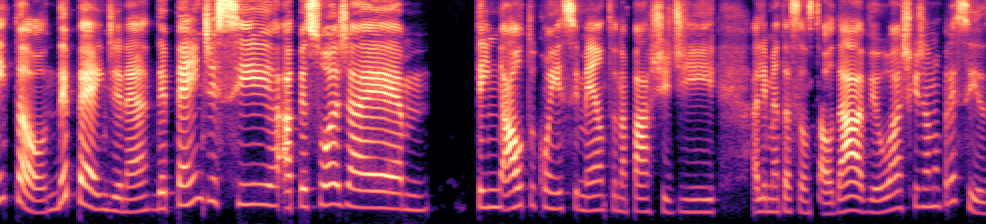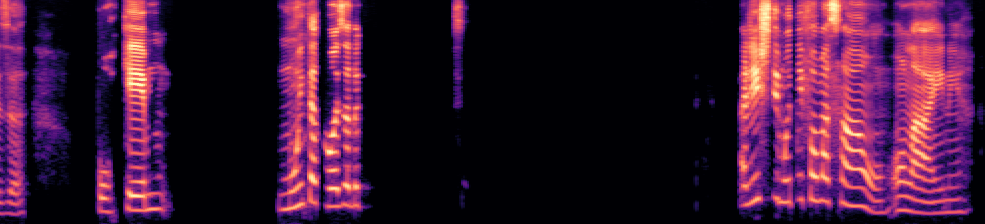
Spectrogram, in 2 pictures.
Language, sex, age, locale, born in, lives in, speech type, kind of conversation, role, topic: Portuguese, female, 40-44, pt-BR, Brazil, Italy, conversation, podcast, guest, O que te ajuda a resistir aos alimentos ultraprocessados?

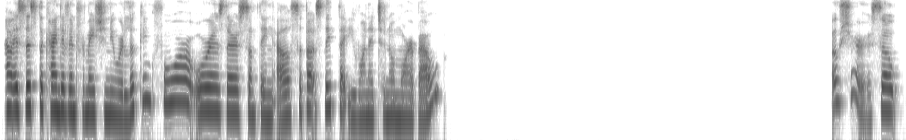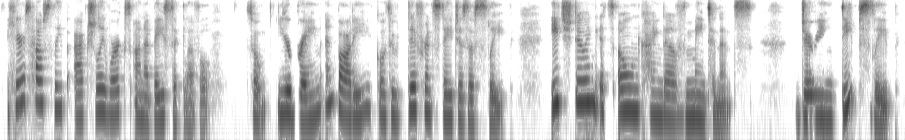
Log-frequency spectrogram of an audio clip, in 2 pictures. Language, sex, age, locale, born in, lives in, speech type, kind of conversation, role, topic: English, female, 30-34, en-US, United States, United States, read, expert-assistant, expert, How can you improve your sleep and why is it important?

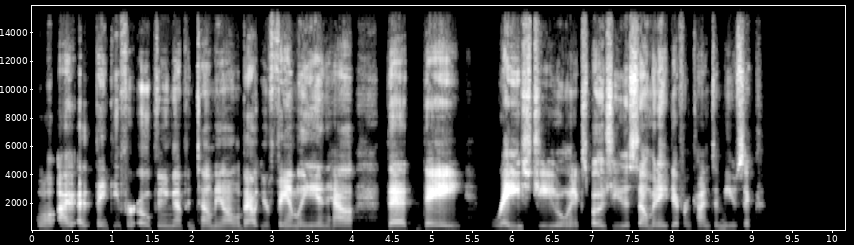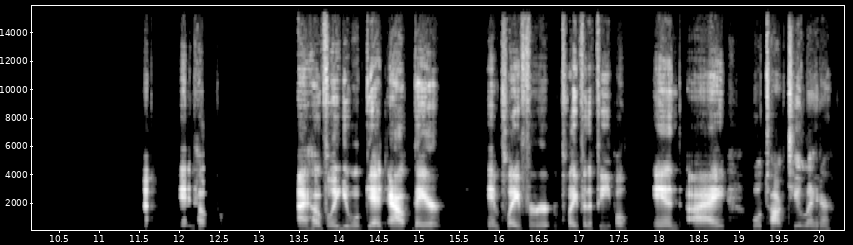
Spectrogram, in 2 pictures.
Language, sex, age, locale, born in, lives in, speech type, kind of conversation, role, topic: English, female, 55-59, en-US, United States, United States, conversation, podcast, host, What experiences or influences sparked your passion for music?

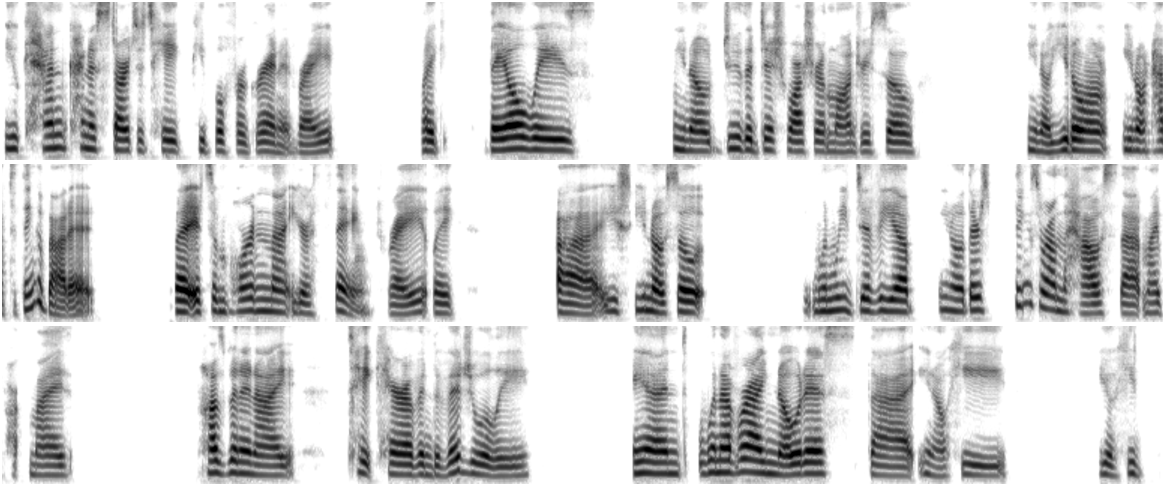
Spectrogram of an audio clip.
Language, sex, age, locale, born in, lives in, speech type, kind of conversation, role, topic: English, female, 35-39, en-US, United States, United States, conversation, unstructured, none, What helps you feel truly appreciated in relationships, and how can we support each other?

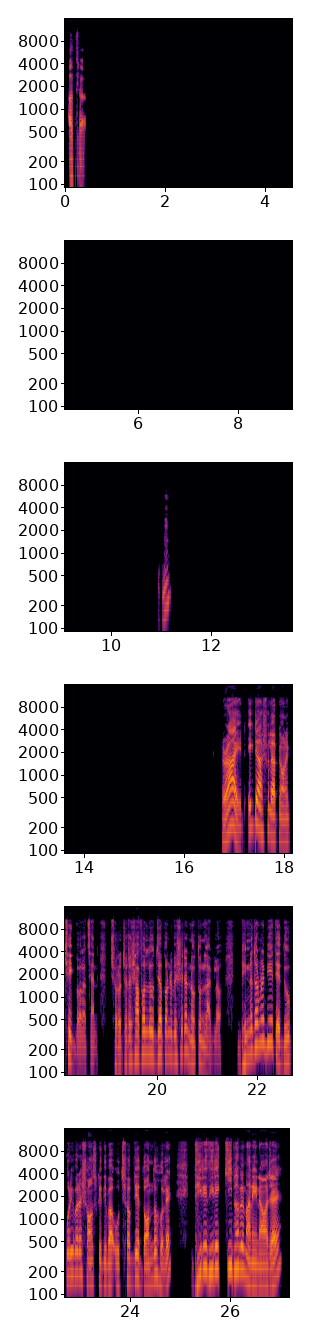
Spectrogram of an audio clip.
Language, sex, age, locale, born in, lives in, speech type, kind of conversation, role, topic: Bengali, male, 30-34, bn-BD, Bangladesh, Bangladesh, read, expert-assistant, asker, ভিন্ন ধর্মের বিয়েতে সাধারণত কী ধরনের সমস্যা দেখা যায়, এবং ধর্মবিশেষে এই সমস্যাগুলো কতটা আলাদা?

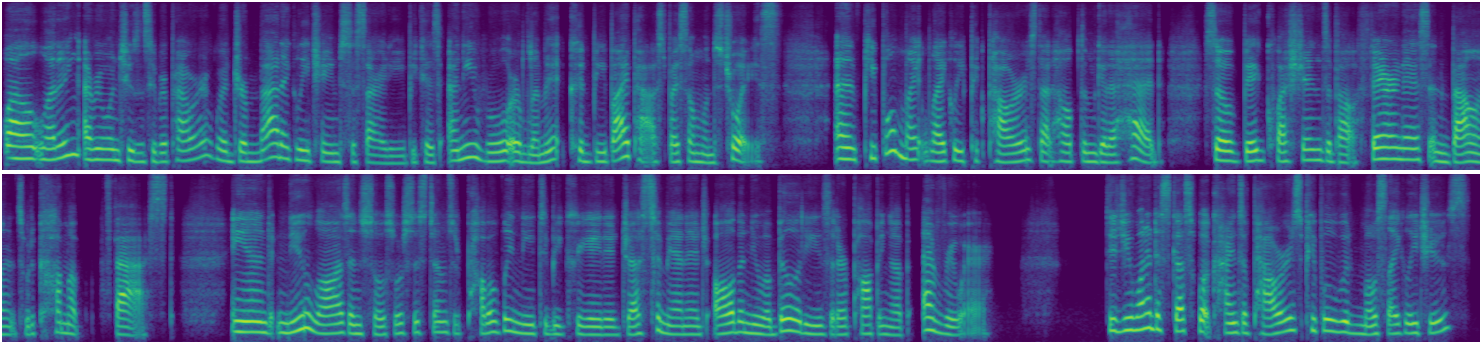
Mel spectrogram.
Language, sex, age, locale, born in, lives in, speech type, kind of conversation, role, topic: English, female, 35-39, en-US, United States, United States, read, expert-assistant, expert, What would happen if everyone chose a superpower?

